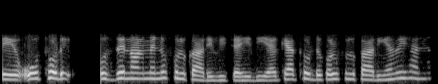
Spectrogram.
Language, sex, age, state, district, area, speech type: Punjabi, female, 18-30, Punjab, Mohali, urban, conversation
